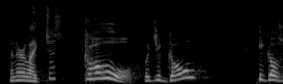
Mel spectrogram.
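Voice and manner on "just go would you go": brushing him off, pitched up; annoyed older brother. Acted. The brothers telling David to leave, mildly exasperated. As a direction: shoo the kid away.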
